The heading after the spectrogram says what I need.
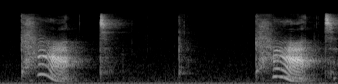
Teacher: the sound a lot of the time comes from the back of your throat the back of your mouth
